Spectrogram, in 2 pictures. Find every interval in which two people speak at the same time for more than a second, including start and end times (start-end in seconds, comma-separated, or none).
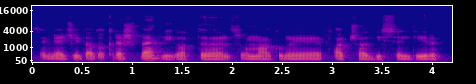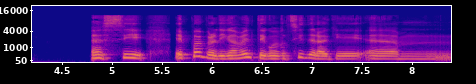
none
